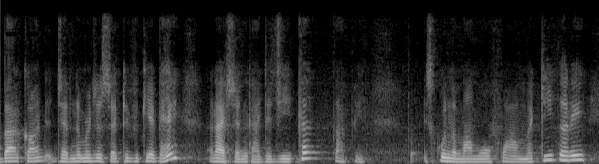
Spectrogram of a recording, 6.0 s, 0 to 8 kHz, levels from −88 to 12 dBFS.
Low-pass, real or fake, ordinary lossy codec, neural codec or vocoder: 7.2 kHz; fake; none; codec, 16 kHz, 1.1 kbps, Voila-Tokenizer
